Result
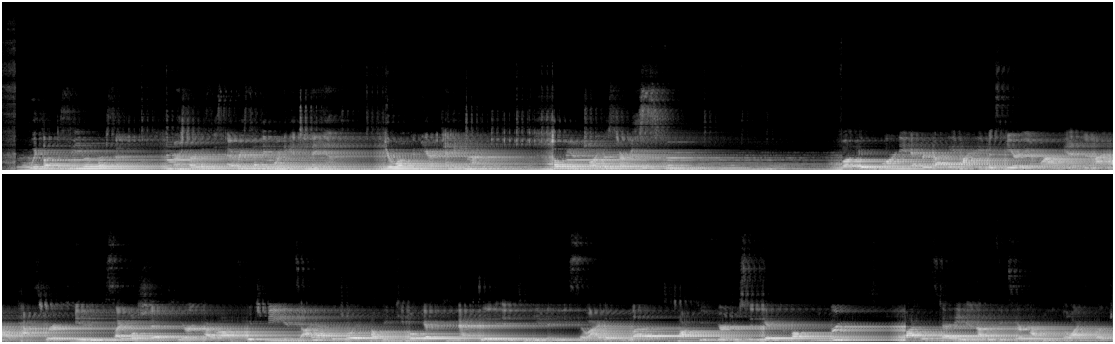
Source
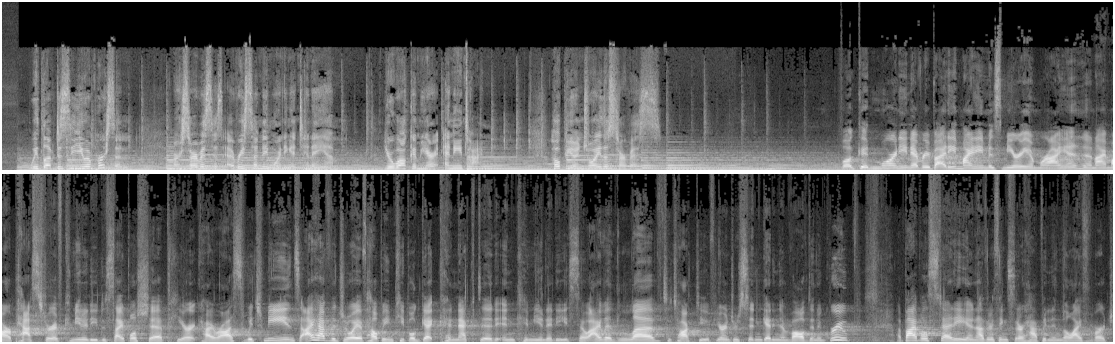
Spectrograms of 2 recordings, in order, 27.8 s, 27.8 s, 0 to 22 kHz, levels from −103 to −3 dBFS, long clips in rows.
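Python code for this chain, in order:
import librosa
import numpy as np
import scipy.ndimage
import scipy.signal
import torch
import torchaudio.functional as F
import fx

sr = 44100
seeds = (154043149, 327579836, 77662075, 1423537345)

p1 = fx.bin_expand(x, sr, power=2.0)
p2 = scipy.signal.sosfilt(scipy.signal.butter(2, 68.0, 'highpass', fs=sr, output='sos'), p1)
p3 = fx.low_shelf(p2, sr, hz=200.0, db=-11.0)
p4 = fx.env_lowpass_down(p3, sr, base_hz=720.0, full_db=-17.5)
p5 = fx.rider(p4, sr, range_db=4, speed_s=0.5)
p6 = np.convolve(p5, np.full(15, 1.0 / 15))[:len(p5)]
p7 = p6 + fx.echo_feedback(p6, sr, ms=66, feedback_pct=46, wet_db=-7, dry=0)
p8 = fx.rev_spring(p7, sr, rt60_s=2.2, pass_ms=(31,), chirp_ms=55, drr_db=-1.5)
y = fx.pre_swell(p8, sr, db_per_s=99.0)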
